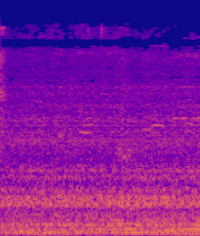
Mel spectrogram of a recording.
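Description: Steady low hum of a car engine idling, heard from inside the closed cabin.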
